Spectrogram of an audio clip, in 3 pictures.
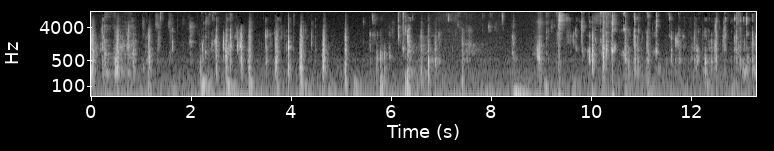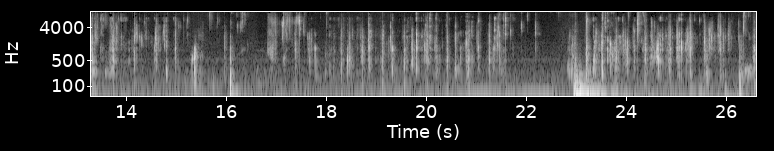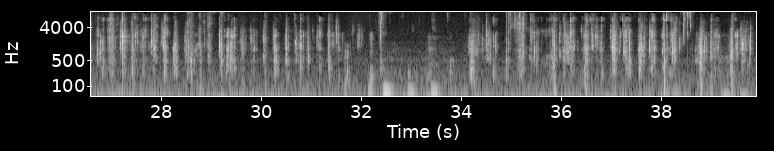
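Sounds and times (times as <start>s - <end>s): wet chewing smacks and clicks: 0.0s - 22.3s, 23.3s - 32.6s, 33.3s - 39.9s.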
